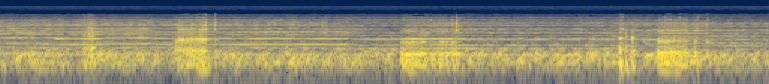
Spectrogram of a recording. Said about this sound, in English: Quick, Charlie, burp, burp. If you don't get down, it'll catch you in the ribbon. I can't! You've got to burp, Charlie. It's the only way. Attaboy, burp again. Attaboy, come on. Ah, that's wonderful, Charlie.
